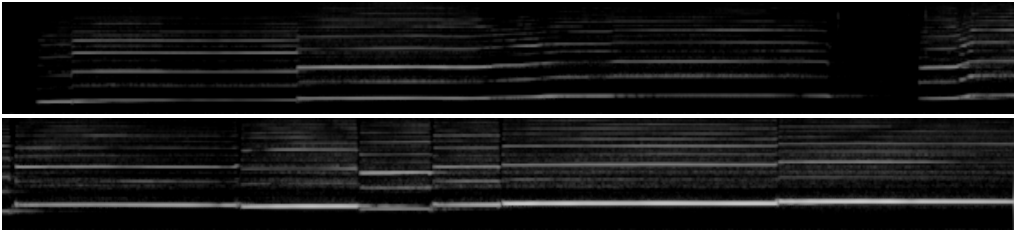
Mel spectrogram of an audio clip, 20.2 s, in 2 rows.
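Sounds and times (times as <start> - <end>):
free improvised music: 0.3 - 20.2.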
